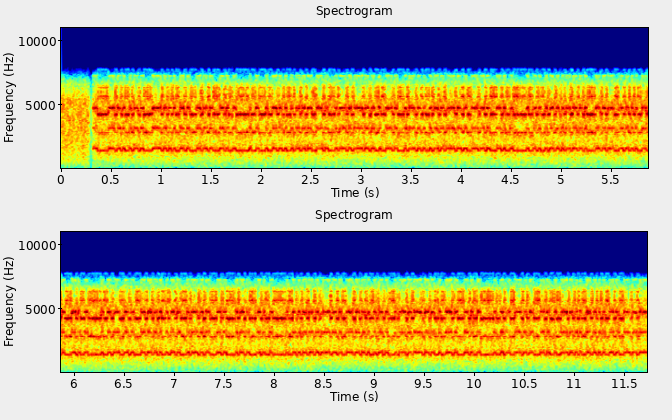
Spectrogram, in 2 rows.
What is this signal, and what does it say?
Two-tone teleprinter signal, about 170 Hz shift.
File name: findings / MR AXIAL 71mm 3mm.gen-37 rtty rx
